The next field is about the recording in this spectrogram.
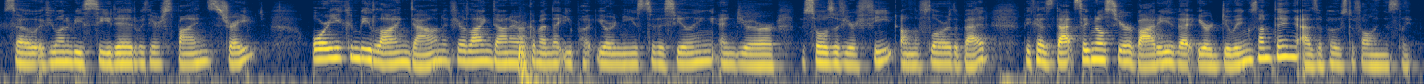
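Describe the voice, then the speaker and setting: A woman leading a guided meditation in a soothing, deliberate, gently inviting manner. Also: sits low. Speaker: guest meditation facilitator.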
